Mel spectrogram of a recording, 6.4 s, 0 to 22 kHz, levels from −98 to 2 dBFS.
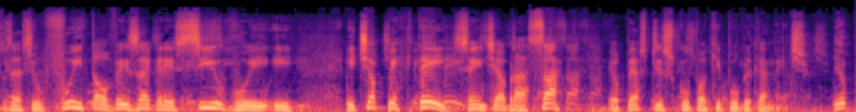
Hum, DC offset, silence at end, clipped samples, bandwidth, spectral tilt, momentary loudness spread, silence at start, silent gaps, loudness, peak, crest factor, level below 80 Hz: none; under 0.1%; 0.05 s; under 0.1%; 15 kHz; -6 dB/octave; 7 LU; 0 s; none; -18 LUFS; -6 dBFS; 12 dB; -40 dBFS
